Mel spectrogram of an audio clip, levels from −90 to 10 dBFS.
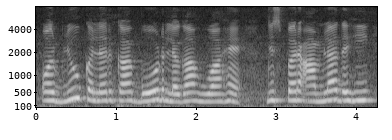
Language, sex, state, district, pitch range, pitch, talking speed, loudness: Hindi, female, Gujarat, Valsad, 235-260 Hz, 255 Hz, 180 wpm, -14 LUFS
